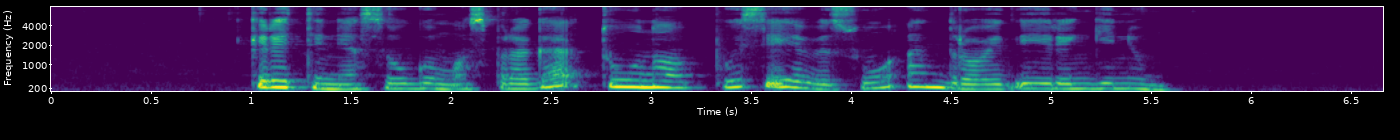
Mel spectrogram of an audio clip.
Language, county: Lithuanian, Tauragė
